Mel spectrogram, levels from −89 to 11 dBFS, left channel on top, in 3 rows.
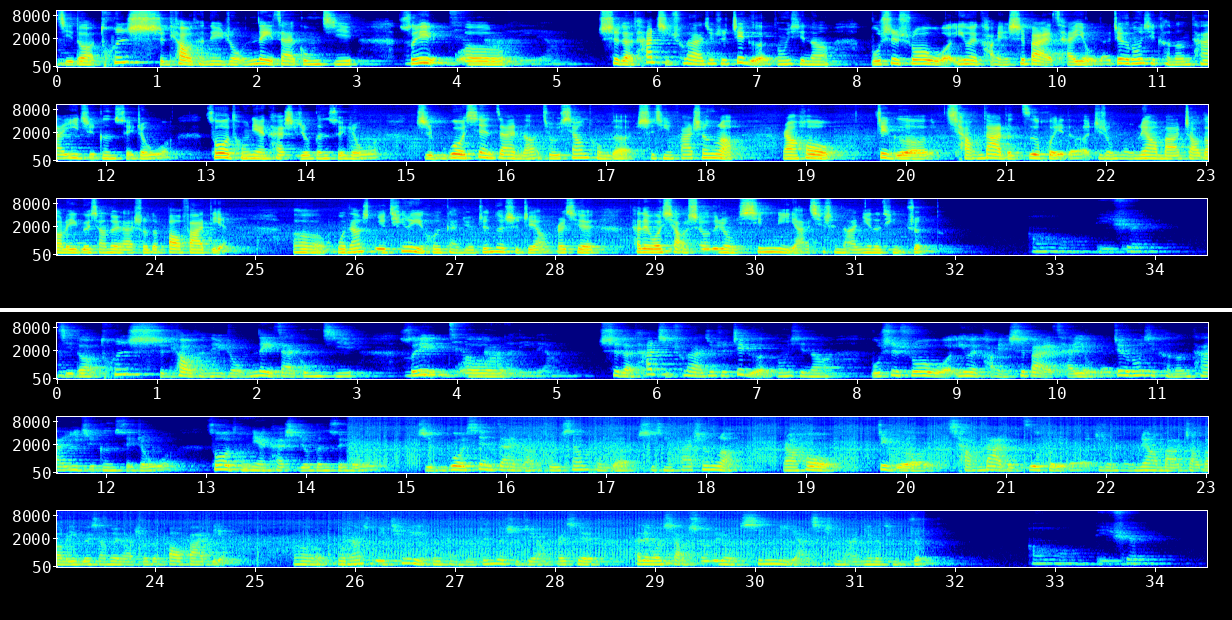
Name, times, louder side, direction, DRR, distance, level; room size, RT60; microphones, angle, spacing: voice 1, 0.0-4.5 5.4-7.7 8.1-12.7 13.0-14.7 15.1-18.3 18.8-19.3 19.7-24.8 25.4-31.8, left 6 dB, 55° left, 14 dB, 0.3 m, -25 dB
voice 2, 3.5-5.0 13.3-13.6 25.5-26.0 29.0-29.4 32.7-33.8, equal, 30° right, 0 dB, 1.3 m, -41 dB
sound 1, 14.4-31.7, right 6 dB, 70° right, 0.4 m, -44 dB
6.6 x 3.2 x 6.0 m, 0.89 s
head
